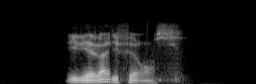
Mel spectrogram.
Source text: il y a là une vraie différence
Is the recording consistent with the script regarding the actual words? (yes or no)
no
